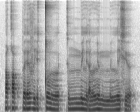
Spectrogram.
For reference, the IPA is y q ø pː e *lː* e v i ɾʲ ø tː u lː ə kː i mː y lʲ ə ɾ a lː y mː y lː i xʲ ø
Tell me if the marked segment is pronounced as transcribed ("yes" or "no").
no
